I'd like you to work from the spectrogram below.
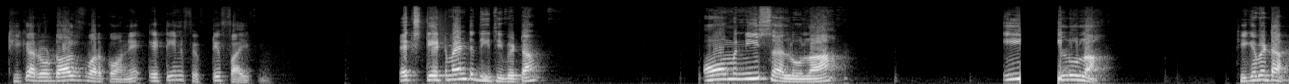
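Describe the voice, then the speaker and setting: Teaching biology online, this man mixes Hindi with English in an Indian English accent, his high voice lively and his pace normal. He calls the students "beta" and lengthens key words as he dictates notes.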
